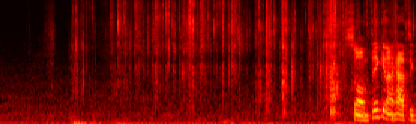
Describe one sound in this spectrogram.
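Foil card wrappers crinkle and tear in hands.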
